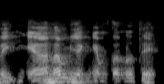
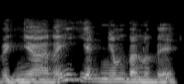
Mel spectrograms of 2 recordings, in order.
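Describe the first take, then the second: First: The first word ends in a clear m sound. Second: The first word ends in a nasal glide. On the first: It does not follow the traditional chanting style. "or you can pronounce as Vijnanam Yajnam Tanute" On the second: It follows the traditional chanting style. "traditionally, Vijnanai is used"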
